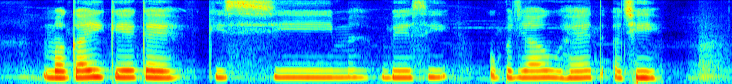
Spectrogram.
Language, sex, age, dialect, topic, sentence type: Maithili, female, 41-45, Southern/Standard, agriculture, question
